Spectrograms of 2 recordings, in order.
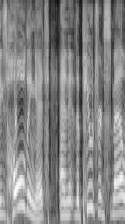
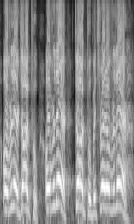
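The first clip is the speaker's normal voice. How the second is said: high, loud pointing-out; frantic spotting; 5 semitones higher, 5 dB louder, faster than usual. Acted. Obsessed man pointing things out on family walk, frantic calling. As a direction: call out each sighting, mock-alarmed. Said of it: "Joe is spotting doggy poop left and right".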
